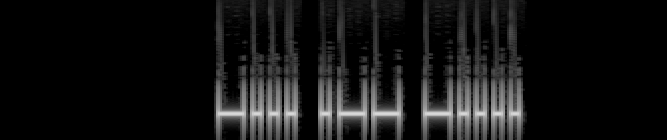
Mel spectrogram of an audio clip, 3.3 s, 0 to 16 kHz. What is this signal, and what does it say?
Morse code, heard as a keyed tone, about 28 wpm, 700 Hz. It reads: BW6
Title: Three Challenging Letter-Number Combinations 28wpm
